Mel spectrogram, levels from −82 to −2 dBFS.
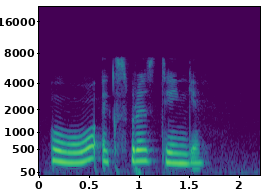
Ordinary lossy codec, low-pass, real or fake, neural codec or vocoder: AAC, 48 kbps; 7.2 kHz; real; none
